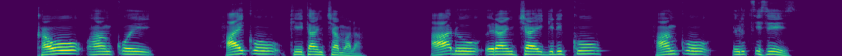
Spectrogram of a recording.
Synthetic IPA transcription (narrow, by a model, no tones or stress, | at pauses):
kɐwɔhɐŋkʼːɔj | hɐjkʼːɔkiːt̪ɐnt͡ʃːɐmɐlɐ̰ | ʔaːɗoʔɛɾɐnt͡ʃːɐjɡɪd̪ɪkːɔ | hɐŋkʼːɔ | ɪɾt͡sʼːɪs̬eːs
